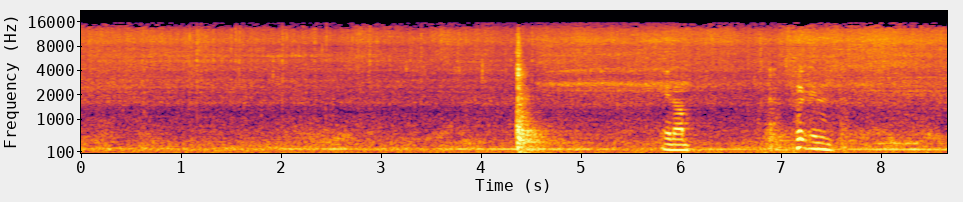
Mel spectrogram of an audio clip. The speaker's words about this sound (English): As I put these meats down on the grill.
